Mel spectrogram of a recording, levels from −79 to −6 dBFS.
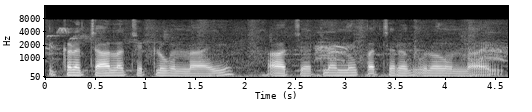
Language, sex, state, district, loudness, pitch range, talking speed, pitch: Telugu, male, Telangana, Hyderabad, -18 LUFS, 115-130 Hz, 115 wpm, 120 Hz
